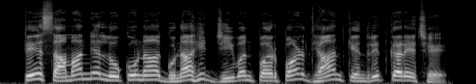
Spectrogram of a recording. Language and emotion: Gujarati, neutral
